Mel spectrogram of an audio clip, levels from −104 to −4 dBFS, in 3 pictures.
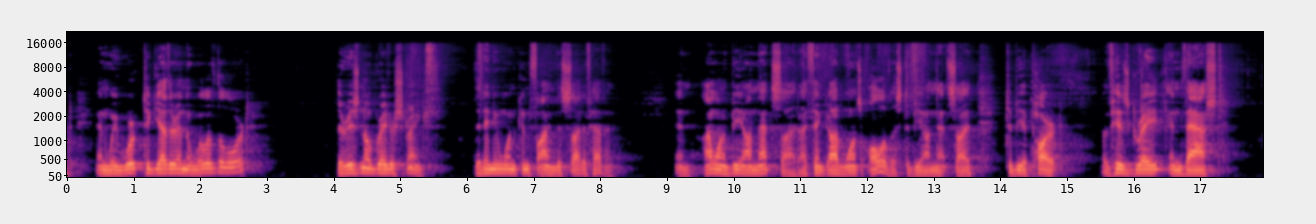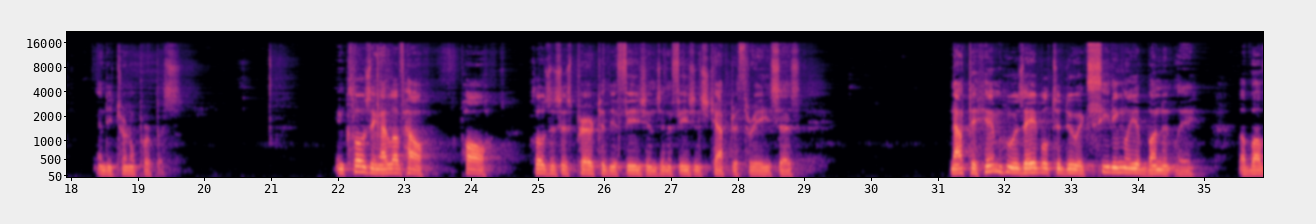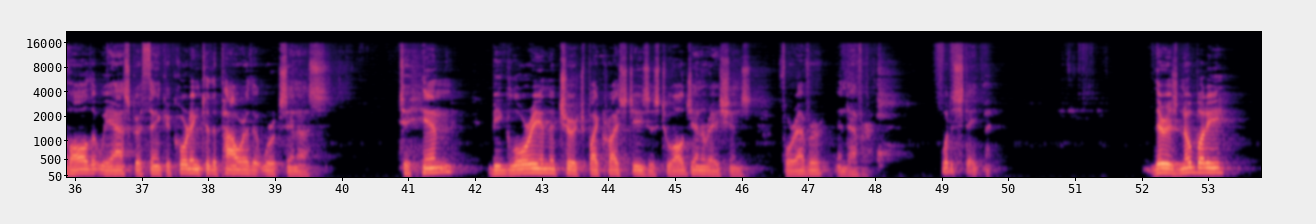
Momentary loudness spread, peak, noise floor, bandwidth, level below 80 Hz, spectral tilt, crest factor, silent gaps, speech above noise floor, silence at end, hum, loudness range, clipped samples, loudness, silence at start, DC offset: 15 LU; -10 dBFS; under -90 dBFS; 16 kHz; -64 dBFS; -5 dB/octave; 24 dB; 3.28-3.37 s, 3.55-3.60 s, 3.76-3.81 s, 21.81-21.86 s, 30.41-30.45 s, 30.80-31.02 s, 50.58-50.62 s, 51.56-51.97 s; over 58 dB; 0.5 s; none; 11 LU; under 0.1%; -32 LUFS; 0 s; under 0.1%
